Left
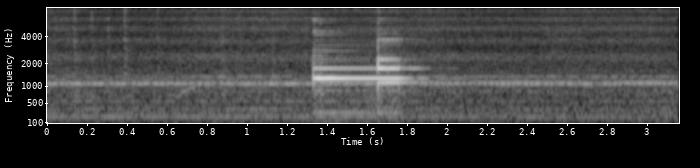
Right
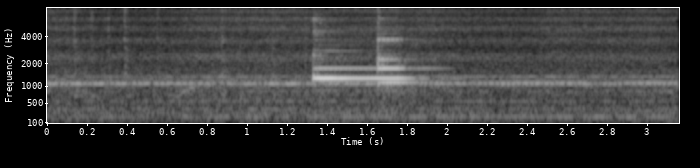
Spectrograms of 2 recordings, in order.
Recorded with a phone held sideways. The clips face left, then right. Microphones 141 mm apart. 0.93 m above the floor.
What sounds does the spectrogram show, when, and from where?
1.3 s a bell: 60° left (ahead or behind), 0.5 m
